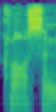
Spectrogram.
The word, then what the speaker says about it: Clausen: terrible Batman impersonations at Charlie claussen pronounced Clausen shaped hole and mild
